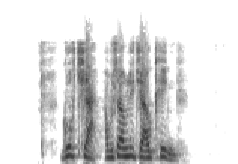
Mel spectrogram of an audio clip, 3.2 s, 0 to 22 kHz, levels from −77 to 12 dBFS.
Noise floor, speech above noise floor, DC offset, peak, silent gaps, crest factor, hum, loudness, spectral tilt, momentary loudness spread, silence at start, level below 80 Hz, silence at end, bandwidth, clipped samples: -70 dBFS; 58 dB; under 0.1%; 0 dBFS; none; 16 dB; none; -12 LUFS; -3.5 dB/octave; 21 LU; 0.55 s; -54 dBFS; 0.8 s; 12.5 kHz; under 0.1%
